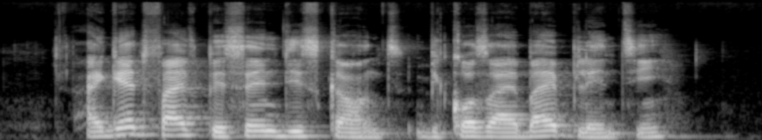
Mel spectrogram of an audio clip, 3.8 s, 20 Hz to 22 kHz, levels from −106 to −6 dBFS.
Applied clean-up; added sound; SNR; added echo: none; none; none; none.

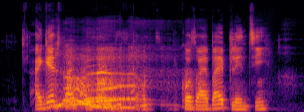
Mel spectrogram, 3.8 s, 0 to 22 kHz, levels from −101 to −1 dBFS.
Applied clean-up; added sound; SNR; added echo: neural mask model RNNoise.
